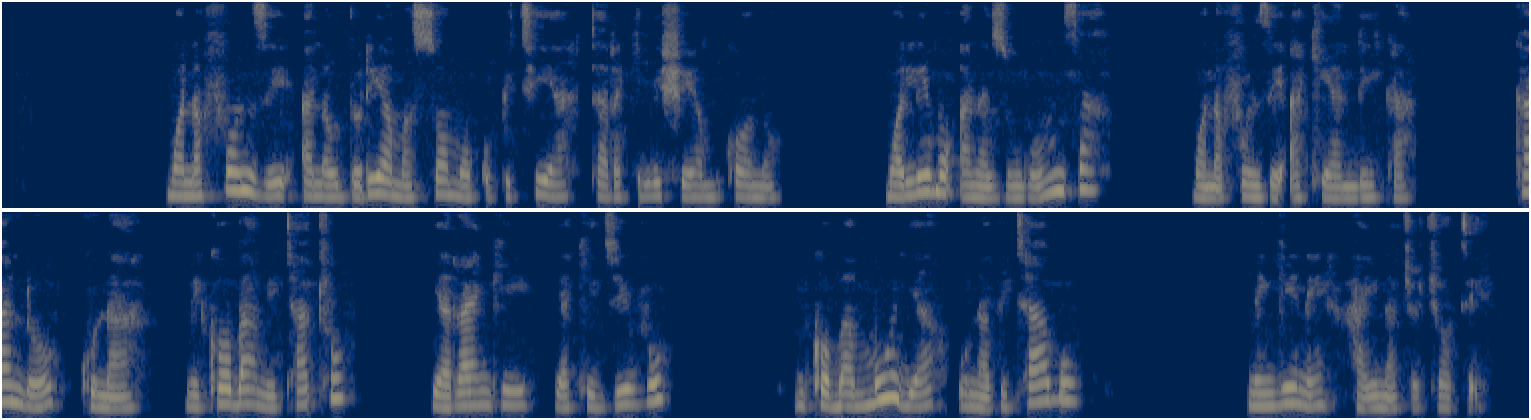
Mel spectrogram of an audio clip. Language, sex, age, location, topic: Swahili, female, 25-35, Nairobi, education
